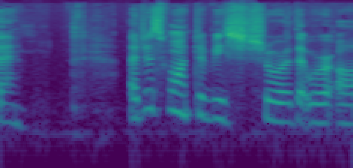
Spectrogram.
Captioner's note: speaking French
